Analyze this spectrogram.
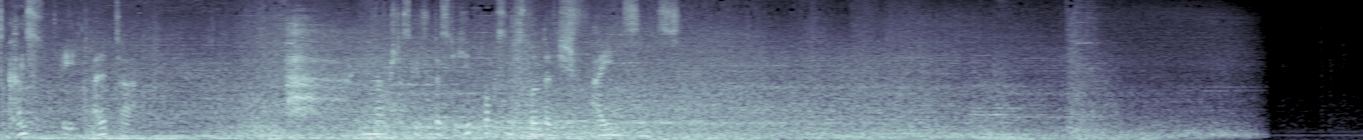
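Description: A low rumbling drone hangs in the background and fades away.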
